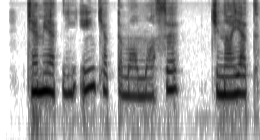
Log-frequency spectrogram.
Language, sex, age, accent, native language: Uzbek, female, 18-24, Surxondaryo, Uzbek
